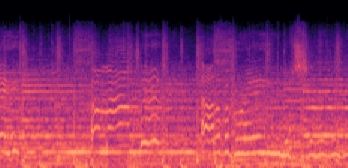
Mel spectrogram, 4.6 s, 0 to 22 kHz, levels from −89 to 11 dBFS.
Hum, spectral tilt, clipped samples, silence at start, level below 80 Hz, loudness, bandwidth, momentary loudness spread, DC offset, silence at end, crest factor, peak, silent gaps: none; -6 dB/octave; under 0.1%; 0 s; -22 dBFS; -10 LUFS; 11 kHz; 3 LU; under 0.1%; 0 s; 10 dB; 0 dBFS; none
